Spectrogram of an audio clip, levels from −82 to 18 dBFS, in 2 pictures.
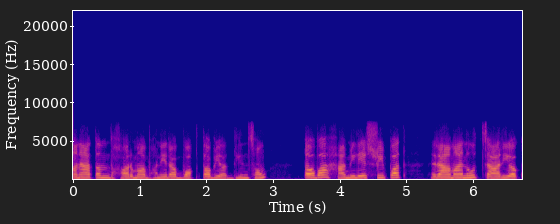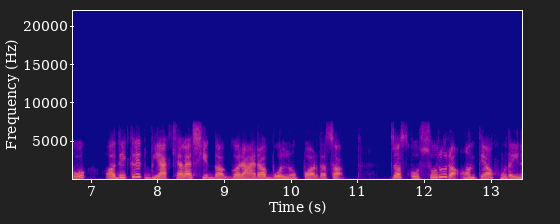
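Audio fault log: throughout: AMR wideband (HD Voice) codec. Rough, raspy speech with nothing above 7.4 kHz, which fits the lowest AMR-WB mode, around 6.6 kbit/s.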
